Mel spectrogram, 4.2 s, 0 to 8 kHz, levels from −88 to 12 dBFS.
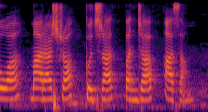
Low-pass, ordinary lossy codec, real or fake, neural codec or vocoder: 7.2 kHz; none; real; none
